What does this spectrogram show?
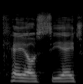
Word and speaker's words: Koch: My last name is spelled K-O-C-H when we pronounce it Koch.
